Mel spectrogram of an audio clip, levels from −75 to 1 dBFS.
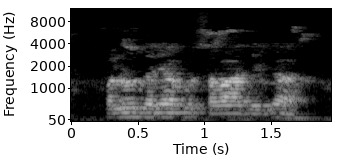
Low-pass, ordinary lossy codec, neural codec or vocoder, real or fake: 10.8 kHz; MP3, 96 kbps; none; real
